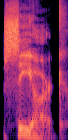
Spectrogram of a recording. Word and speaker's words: CIARC: The Central Illinois Agricultural Repair Cooperative, CIARC, which everyone pronounced Searc within a week, was formally incorporated on August 14th, 2023, as a 501 c and 12 agricultural cooperative under Illinois state law.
